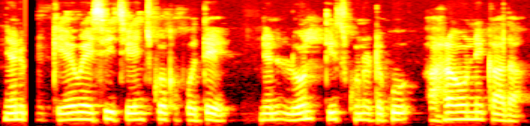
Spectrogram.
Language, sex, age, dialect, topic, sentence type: Telugu, male, 18-24, Central/Coastal, banking, question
